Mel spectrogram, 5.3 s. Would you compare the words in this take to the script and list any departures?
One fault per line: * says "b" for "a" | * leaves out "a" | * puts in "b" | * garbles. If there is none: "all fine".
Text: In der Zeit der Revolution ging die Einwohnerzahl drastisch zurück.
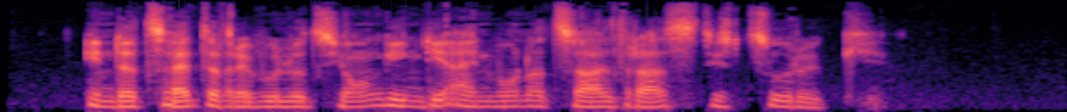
all fine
